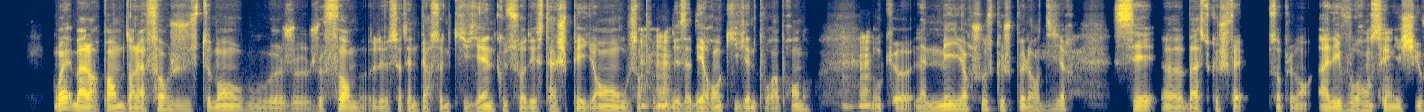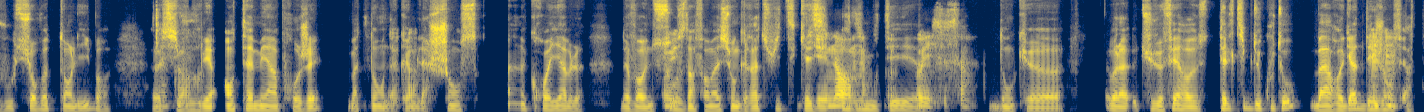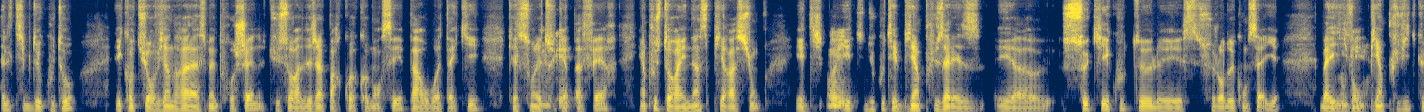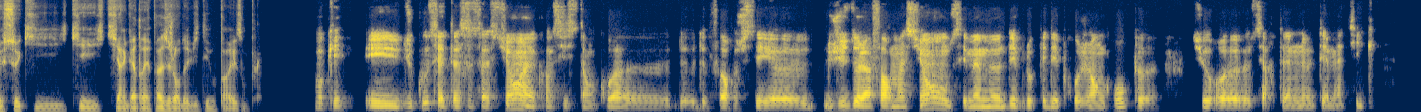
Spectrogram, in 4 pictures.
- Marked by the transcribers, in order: unintelligible speech; tapping; stressed: "incroyable"; other background noise
- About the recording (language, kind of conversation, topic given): French, podcast, Processus d’exploration au démarrage d’un nouveau projet créatif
